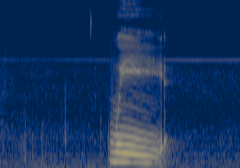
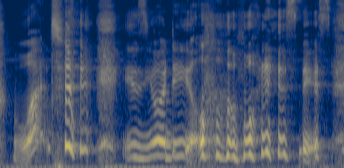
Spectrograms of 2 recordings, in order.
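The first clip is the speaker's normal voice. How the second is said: higher voice broken up by laughter; laughing mock bafflement; 7 semitones higher, slower than usual. Co-host reacting to her radio style, laughing mock bafflement. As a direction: imitate a baffled co-host through giggles.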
